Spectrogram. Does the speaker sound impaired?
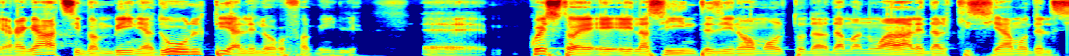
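No.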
